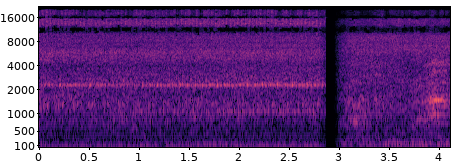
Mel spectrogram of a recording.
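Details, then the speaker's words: Ford Raptor diesel after engine work, idling: harsh, uneven clatter under a steady idle, wrench warning light came on at 120-140 km/h; rough running blamed on injectors, all four to be replaced. "อ่ะกอร์ดแรปเตอร์นะครับกับFCที่ถามมาว่าเสียงเครื่องยนต์ไม่เพราะเลยนะฮะเสียงเครื่องยนไม่เพราะนั้นนี่เกิดจากหัวฉีดนะ"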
